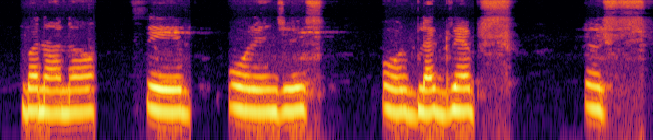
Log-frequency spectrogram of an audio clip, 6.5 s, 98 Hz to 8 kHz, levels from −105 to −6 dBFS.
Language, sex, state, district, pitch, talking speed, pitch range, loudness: Hindi, female, Bihar, Darbhanga, 245 Hz, 55 wpm, 235-255 Hz, -15 LUFS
